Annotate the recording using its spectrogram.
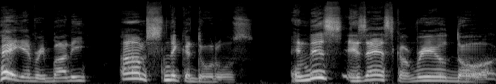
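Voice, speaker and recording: A man does a put-on character voice pitched high. His pace is moderate. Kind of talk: comedy question-and-answer sketch.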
